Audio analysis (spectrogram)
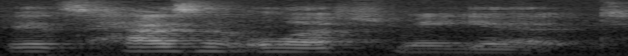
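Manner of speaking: normal talking voice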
